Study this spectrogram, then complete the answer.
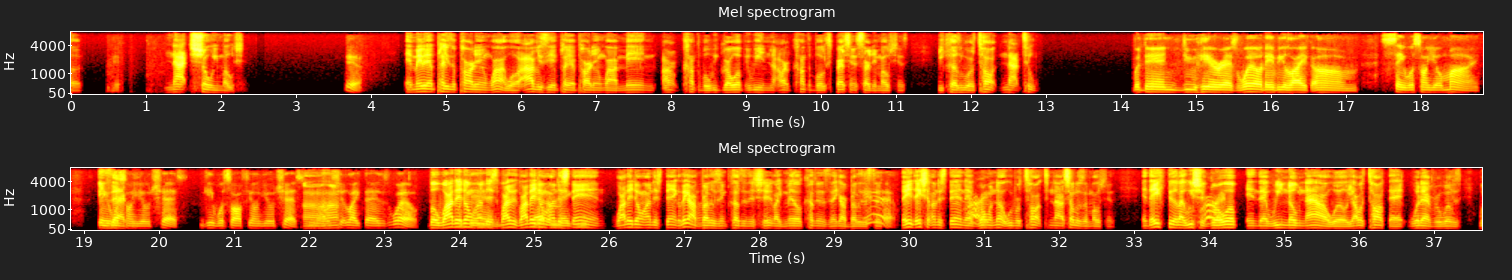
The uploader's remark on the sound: Me and a childhood friend got on the phone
